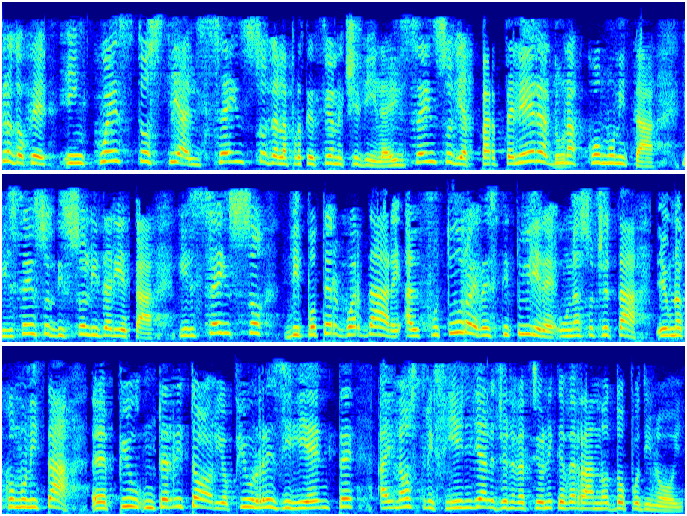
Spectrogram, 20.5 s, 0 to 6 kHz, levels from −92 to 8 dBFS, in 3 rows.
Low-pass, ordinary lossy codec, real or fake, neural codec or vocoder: 5.4 kHz; AAC, 24 kbps; fake; codec, 16 kHz, 4 kbps, X-Codec, HuBERT features, trained on LibriSpeech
